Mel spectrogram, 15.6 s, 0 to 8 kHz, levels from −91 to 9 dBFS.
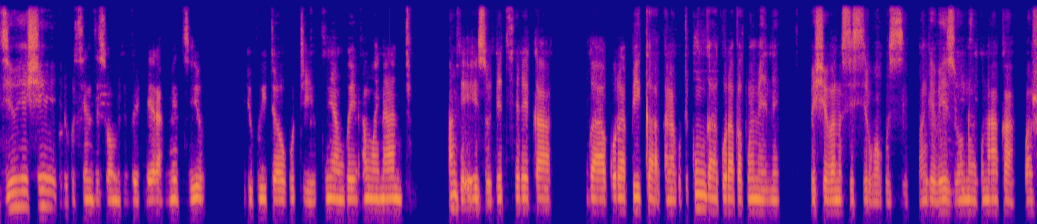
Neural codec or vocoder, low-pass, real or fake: none; 7.2 kHz; real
